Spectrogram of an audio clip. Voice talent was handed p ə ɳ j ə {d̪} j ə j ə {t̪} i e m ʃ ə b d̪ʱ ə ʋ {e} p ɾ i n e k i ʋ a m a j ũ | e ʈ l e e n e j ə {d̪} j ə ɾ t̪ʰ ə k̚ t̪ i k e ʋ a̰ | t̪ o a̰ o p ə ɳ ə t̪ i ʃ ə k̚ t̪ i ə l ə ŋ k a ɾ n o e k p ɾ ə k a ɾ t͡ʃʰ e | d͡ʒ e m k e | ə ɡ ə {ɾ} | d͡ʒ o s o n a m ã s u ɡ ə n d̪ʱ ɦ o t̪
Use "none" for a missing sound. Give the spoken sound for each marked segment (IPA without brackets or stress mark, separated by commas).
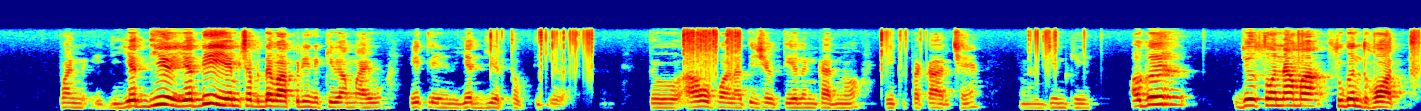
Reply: d̪, d̪, a, d̪, ɾ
